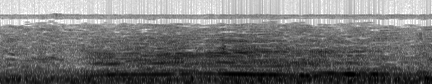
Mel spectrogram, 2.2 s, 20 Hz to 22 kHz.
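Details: A deshi cow at a Qurbani cattle market in Nilphamari, Bangladesh, 2025, gives a drawn-out, level lowing moo of over a second, with busy crowd chatter and market bustle behind.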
